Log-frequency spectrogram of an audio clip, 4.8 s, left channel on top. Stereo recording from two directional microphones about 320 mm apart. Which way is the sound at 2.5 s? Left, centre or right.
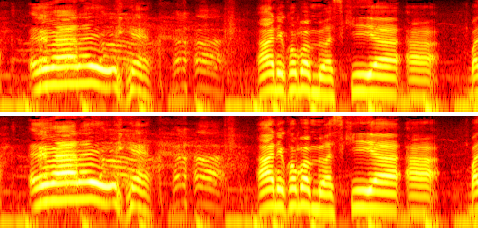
Centre.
